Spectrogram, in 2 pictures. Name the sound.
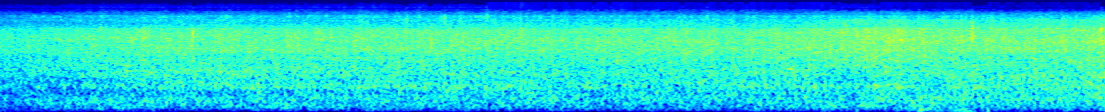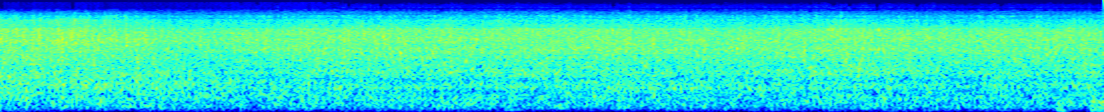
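fast-flowing river water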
